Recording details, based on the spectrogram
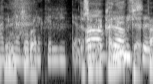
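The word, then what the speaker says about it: Agnė Žagrakalytė: i tłumaczka Magda Nowakowska oraz Agne Żagra-Kalytę, nie wiem, jak się akcentuje. – Agne Żagra-Kalytę,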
